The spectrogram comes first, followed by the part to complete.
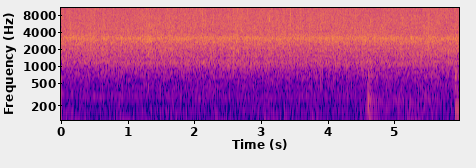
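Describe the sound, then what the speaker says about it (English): Rice frying in a pan with chilli king prawns, lemon juice and vegetables, a steady close sizzle with occasional scraping stir sounds and no talking. "Give it a stir."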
